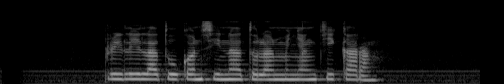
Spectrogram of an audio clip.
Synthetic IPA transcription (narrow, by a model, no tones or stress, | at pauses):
pɾililat̪ukɔnsinad̪̥o̤lanməɲaŋt͡ʃikaɾaŋ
